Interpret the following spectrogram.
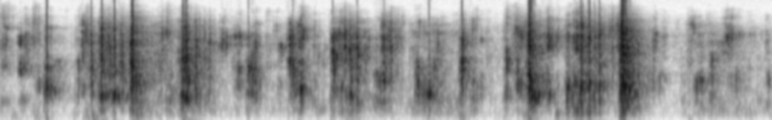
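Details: Kotetsu, a male American Bully kept as a pet, devours a big meal of raw meat and bones: wet crunching and biting bursts in uneven clusters, pausing briefly between bites.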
